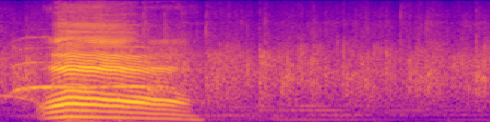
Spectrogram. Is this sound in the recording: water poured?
no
